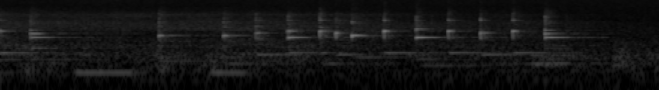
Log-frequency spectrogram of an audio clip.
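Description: Smartphone ringtone playing a quick marimba-like melody of short, bright notes, stopping shortly before the end as the call is picked up.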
